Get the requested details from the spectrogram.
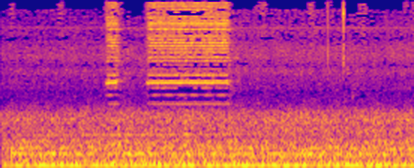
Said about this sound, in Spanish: Bueno, están viajando en un coche a toda velocidad hacia el hospital de Torrevieja.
